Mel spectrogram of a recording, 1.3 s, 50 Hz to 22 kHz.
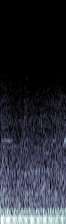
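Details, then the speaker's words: Hummer H2 with a custom aftermarket exhaust: deep, steady, loud burbling idle with a strong low throb from the tailpipe. Otherwise normal running. "so I got a custom exhaust I forget who is made by but this thing's loud"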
